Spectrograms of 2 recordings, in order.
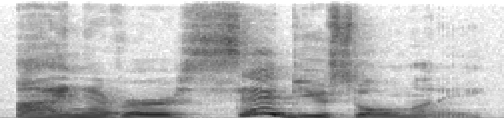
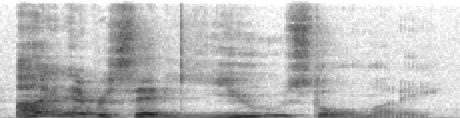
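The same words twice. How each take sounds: First: The word said carries the stress. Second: The word you carries the stress. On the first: It was implied rather than said. "But maybe I implied it in a certain way" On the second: Someone else stole the money. "That guy stole money"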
